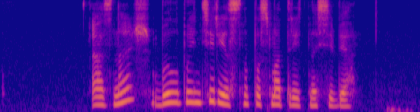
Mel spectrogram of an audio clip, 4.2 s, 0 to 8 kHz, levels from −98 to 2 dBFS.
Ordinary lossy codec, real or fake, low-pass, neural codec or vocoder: none; real; none; none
